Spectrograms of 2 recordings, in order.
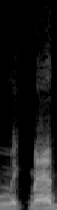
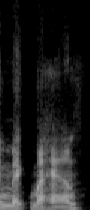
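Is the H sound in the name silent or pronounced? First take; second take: silent; pronounced. First: The H in the name is silent. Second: The H in the name is pronounced. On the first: "the H is probably silent" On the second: "but it could be"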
